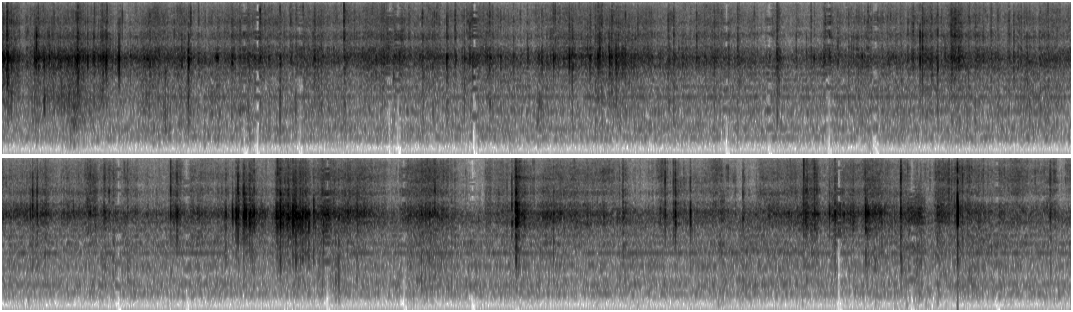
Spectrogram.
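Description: Dried corn kernels being shelled by hand off a small cob and dropping onto newspaper: a steady run of small clicks and crackles, with a few louder bursts about two-thirds of the way through and again near the end.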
